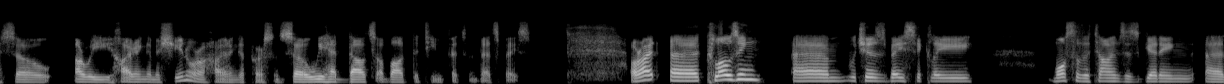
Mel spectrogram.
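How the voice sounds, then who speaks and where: A man's voice: mid-range voice, gravelly, no echo, dull audio. A man from Iraq presenting career advice in an informal talk, full of fillers and restarts, on a video call. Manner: advisory, with frequent fillers and restarts.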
